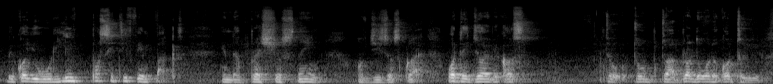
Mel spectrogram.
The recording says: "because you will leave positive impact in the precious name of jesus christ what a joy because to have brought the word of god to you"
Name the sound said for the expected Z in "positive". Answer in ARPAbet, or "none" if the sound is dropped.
S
